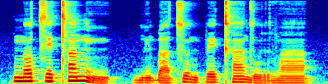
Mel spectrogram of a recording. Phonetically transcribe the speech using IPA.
n ɔ˦ t͡s e˦ tʰ ã˦ n ĩ˨ | b ĩ˨ ɓ a˨ t͡s u˦˨ n p e˦ kʰ ã˦ d uː˨ r v ã˦

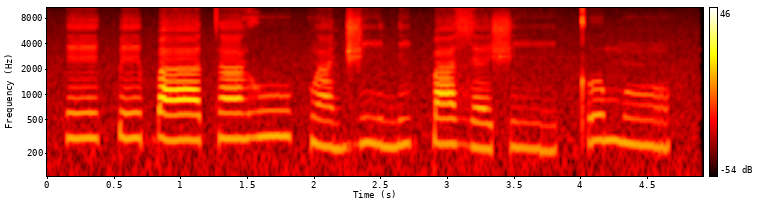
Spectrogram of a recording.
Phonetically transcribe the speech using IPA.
eː˦ k͡p e˦ ɓ aː˦ t ã˦ ɣ uː˦ kʷ ã˨ d͡ʒ i˦˨ n i˦ k͡p a˦ z ɛ˨ ʃ i˨ | kʼ ʊ˦ m ũ˨

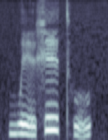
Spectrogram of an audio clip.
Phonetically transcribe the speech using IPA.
m w ḛ˨˩ ɪ̯ x e˥ ɪ̯ t̪ʰ ṵ˨˩˦

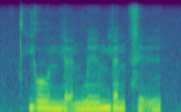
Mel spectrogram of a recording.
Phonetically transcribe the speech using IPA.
t̪ʰ j o˥˩ ʊ̯ n̪ j ɛ̰˨˩ n̪ w e˧˥ ɪ̯ m j ɛ˥˩ n t͡s ḛ˨˩˦ ɪ̯

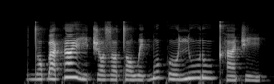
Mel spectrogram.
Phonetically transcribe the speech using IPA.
d ɔ˨ ɓ a˨ k ã˦ ɣ i˨ t͡ʃ ɔ˨ z ɔ˨ t ɔ˨ w e˨ ɡ͡b o˦ k oː˨ ɲ uː˦ ɾ uː˦ kʰ ã˨ t͡ʃ i˨

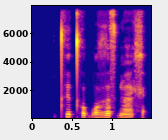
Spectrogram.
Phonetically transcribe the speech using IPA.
t̪ʰ ɨ˦ t̪ʰ o˨ b ɔ˨ ɣ ɤ˦˨ s b æ̃˨ x

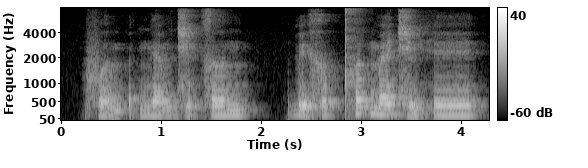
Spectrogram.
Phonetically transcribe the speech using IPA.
f ə̰˧˨ n ʔ | ŋ ɛ˨˩ m t͡ɕ ə˨˩ p̚ s ə˧ n | ɓ ḛ˧˨ x ə˨˩ p̚ t̪ʰ ə˦˥ t̚ m ɛ˧ t͡ɕ ə̰˧˨ j h e˧

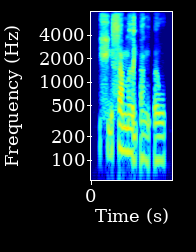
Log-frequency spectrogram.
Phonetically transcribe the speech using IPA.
x ḭ˧˥ s a˧ m ɣ ə̰˧˨ j ʔ a̤˨˩ ŋ ʔ ə˧ w

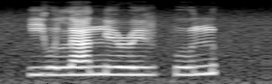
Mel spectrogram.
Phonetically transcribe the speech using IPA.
j u l a n y ɹ y v p u n

